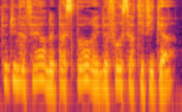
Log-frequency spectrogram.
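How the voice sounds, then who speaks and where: A man's voice: normal speed, warm tone, breathy edge. A man reading an audiobook, voicing a devoted male concierge who frets and exclaims in a raised voice. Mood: fretful. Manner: anxious exclamations, higher pitched.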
